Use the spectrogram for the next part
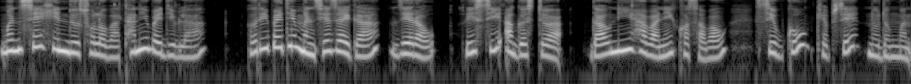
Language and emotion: Bodo, neutral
